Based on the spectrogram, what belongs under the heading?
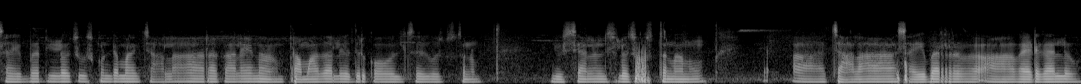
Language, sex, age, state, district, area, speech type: Telugu, male, 18-30, Telangana, Peddapalli, rural, spontaneous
